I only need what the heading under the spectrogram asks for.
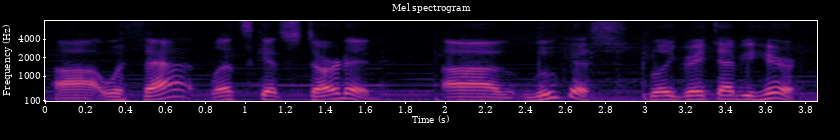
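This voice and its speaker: A man's voice: medium pitch, very animated, moderate pace, warm tone, soft background music. A man hosting a podcast, asking long, rambling questions with many fillers and restarts in casual chat. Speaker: podcast host.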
